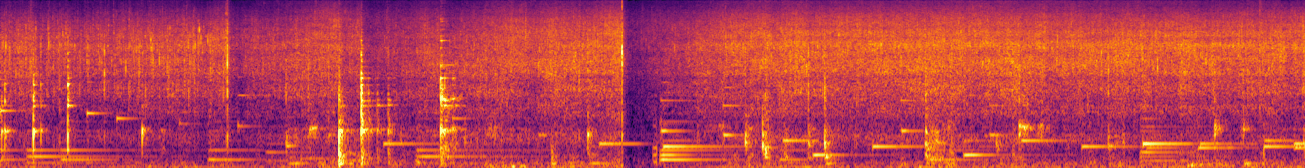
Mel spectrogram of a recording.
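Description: Chicken pieces, capsicum and onion sizzling as they are stir-fried in a frying pan, with the scrapes and knocks of a wooden spatula on the pan now and then. The sound briefly drops away about six seconds in.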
